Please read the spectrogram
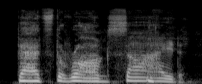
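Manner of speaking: cartoon-style fatherly whisper. Warning Bart or Lisa who try to get in on the driver's side, whispering Homer voice. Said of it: "he'll just whisper to you".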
